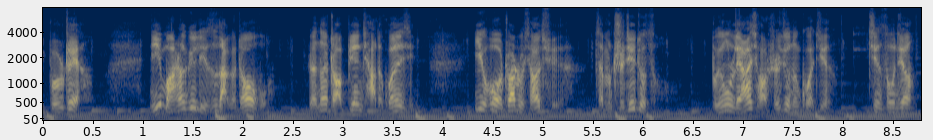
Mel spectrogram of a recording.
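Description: Man acting a raspy, forceful young gangster. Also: medium pitch, lively intonation, fast, highs cut off, soft background music, full character voice. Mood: brisk, tough. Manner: threatening, forceful. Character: menacing, hot-tempered young gangster with a knife. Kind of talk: audiobook drama acting.

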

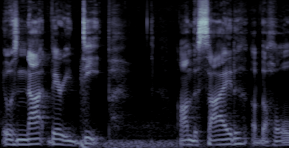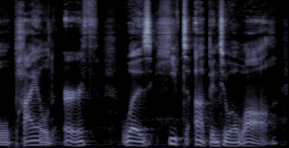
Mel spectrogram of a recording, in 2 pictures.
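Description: A man in his thirties narrating a literary story in an expressive, deliberate, dramatic way, close to a studio microphone. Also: on the low side, vocal fry. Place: small home music studio. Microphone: close studio microphone on boom arm. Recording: ambient soundscape noise behind voice. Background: synthesizer soundscape.

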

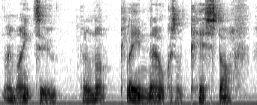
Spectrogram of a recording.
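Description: Man acting a cheeky little boy, voice pitched up. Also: lively intonation, measured pace, darkish tone, a little hiss or hum. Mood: cheeky, boastful. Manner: slangy, blunt, eager. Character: scruffy seven-year-old working-class boy, cheeky, boastful, suspicious.

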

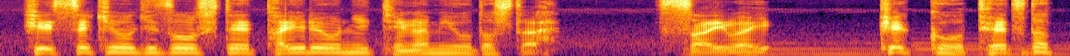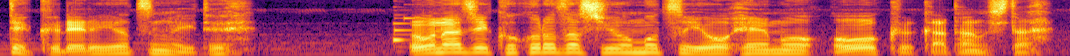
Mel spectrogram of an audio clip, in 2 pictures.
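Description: Actor as a bitter mercenary veteran for a game dub, earnest and resolute, mid-pitched voice, faint music underneath. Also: male voice, close to an everyday voice.

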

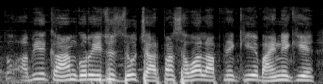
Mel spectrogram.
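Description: A man's voice: high voice, fairly even intonation, fairly quick, crowd noise. A man in his thirties working as a local news reporter, questioning people on a busy city street at night with a handheld mic and pressing them with questions. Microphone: handheld mic held close.

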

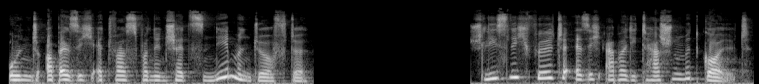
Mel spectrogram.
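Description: A woman storyteller narrating a scripted fairy tale in a measured, expressive storybook manner. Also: medium pitch.

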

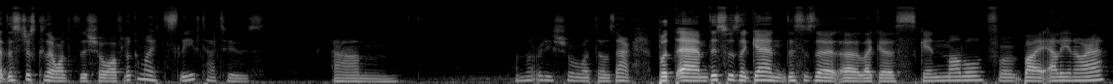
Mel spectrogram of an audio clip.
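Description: Croaky-voiced woman rambling over gameplay. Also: fairly low pitch. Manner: chatty, rambling, many fillers. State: croaky, voice recovering. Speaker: gaming video host. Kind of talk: casual gameplay commentary.

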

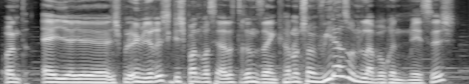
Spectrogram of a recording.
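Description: A hoarse man with a cold, giving excited let's-play commentary and often breaking into loud outbursts. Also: mid-range voice, very fast, faint music behind. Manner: excitable, loud outbursts, keeps addressing viewers. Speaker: gaming YouTuber.

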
